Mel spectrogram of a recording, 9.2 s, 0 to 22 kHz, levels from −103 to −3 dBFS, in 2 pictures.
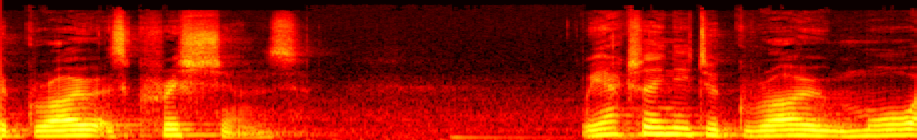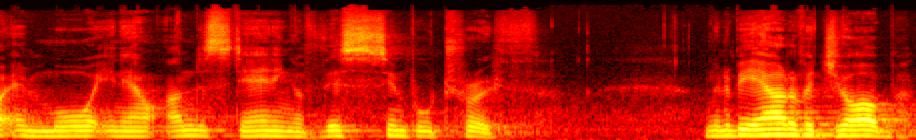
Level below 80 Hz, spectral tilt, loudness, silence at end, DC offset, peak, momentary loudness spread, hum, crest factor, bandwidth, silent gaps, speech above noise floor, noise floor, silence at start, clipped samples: -70 dBFS; -5.5 dB/octave; -25 LUFS; 0 s; under 0.1%; -4 dBFS; 12 LU; none; 20 dB; 18 kHz; none; 35 dB; -60 dBFS; 0 s; under 0.1%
